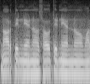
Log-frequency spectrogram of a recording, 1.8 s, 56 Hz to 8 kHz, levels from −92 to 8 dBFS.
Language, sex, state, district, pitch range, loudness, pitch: Kannada, male, Karnataka, Raichur, 110-115 Hz, -13 LUFS, 110 Hz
